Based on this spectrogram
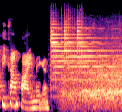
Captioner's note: ovación; sonido de campana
